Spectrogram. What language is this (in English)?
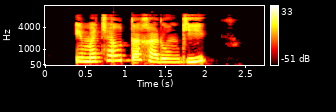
Yanahuanca Pasco Quechua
